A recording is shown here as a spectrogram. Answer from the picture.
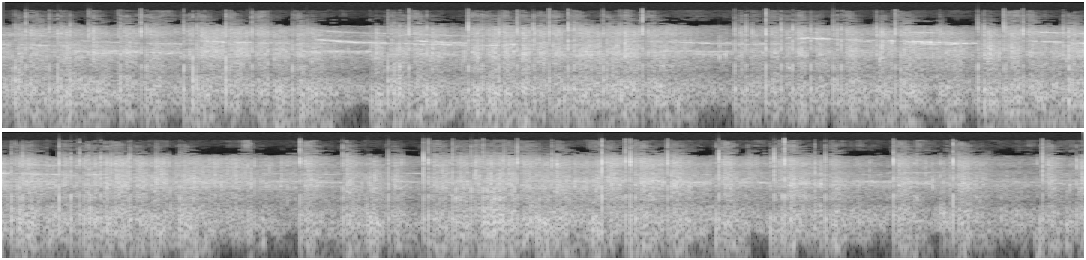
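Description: Many aerial fireworks going off at once over a town: a continuous, dense popping and crackling of bursts, with a few short descending whistles.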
